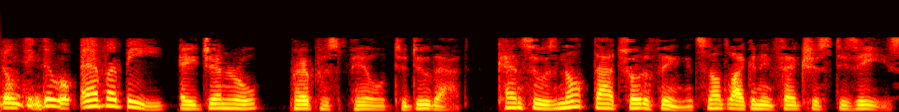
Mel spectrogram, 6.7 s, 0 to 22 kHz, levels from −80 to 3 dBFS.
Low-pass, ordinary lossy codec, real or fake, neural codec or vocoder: 5.4 kHz; MP3, 24 kbps; fake; codec, 16 kHz in and 24 kHz out, 0.4 kbps, LongCat-Audio-Codec, two codebook decoder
